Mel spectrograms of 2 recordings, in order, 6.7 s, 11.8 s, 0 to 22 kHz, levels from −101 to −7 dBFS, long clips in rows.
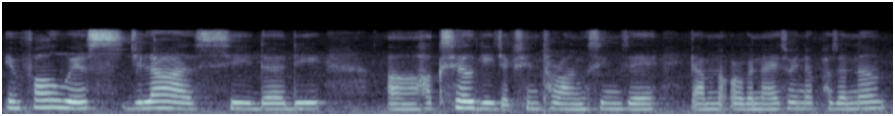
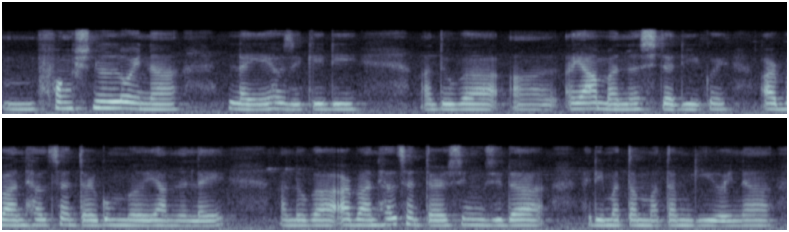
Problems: background sounds at intervals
